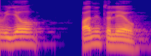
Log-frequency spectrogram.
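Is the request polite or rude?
polite. It is said in a soft, polite tone.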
